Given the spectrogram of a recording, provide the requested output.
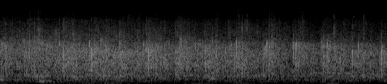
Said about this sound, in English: So round of applause to the parents, but really to the doggy.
